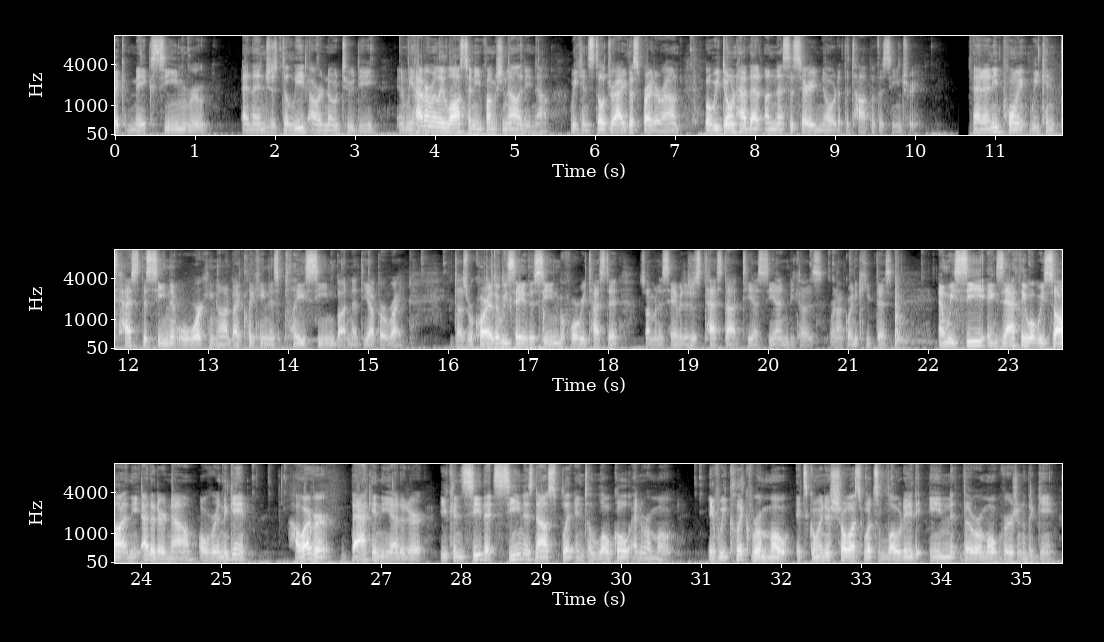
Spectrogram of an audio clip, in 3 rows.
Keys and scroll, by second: 10.3 super+Left, 10.3 super+Up, 21.0 super+Left.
